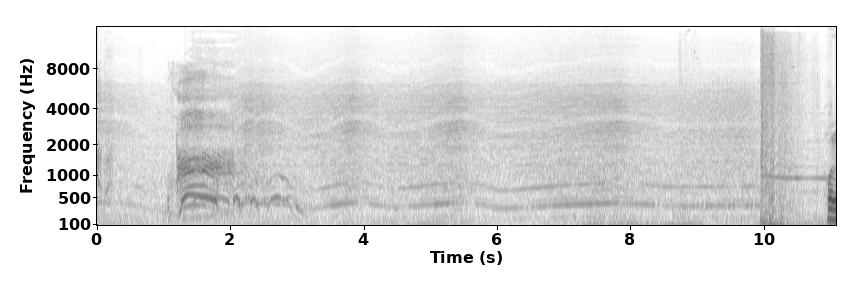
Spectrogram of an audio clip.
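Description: A motorbike engine hums and revs as it rides along.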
